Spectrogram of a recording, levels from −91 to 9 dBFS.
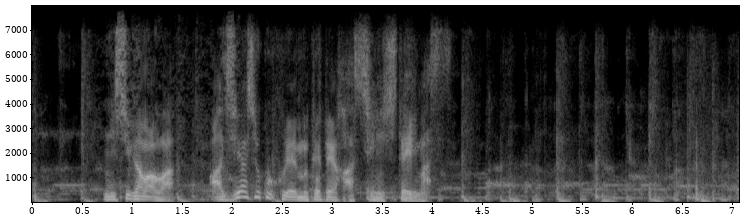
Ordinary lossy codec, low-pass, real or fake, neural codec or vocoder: Opus, 24 kbps; 7.2 kHz; fake; codec, 24 kHz, 3 kbps, HILCodec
